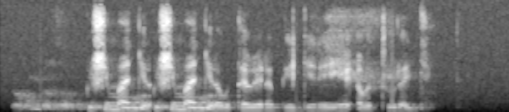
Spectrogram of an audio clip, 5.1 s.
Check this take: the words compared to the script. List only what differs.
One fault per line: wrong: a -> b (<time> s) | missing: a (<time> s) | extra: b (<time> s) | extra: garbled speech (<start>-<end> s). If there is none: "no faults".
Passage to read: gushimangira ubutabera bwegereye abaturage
extra: gushimangira (1.5 s)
